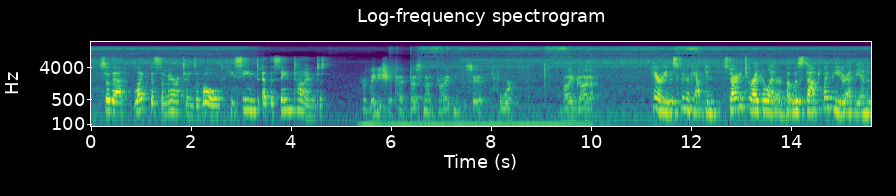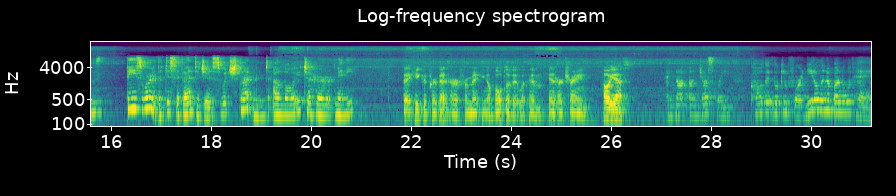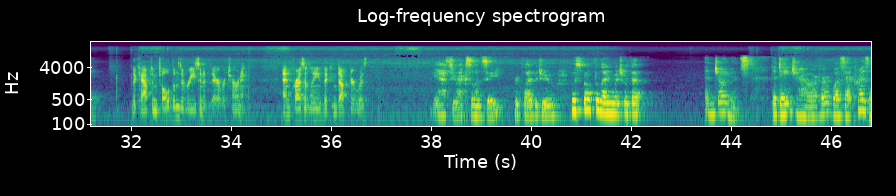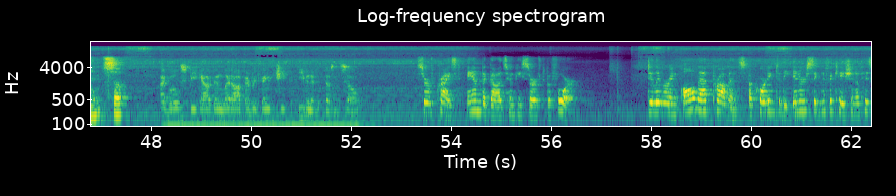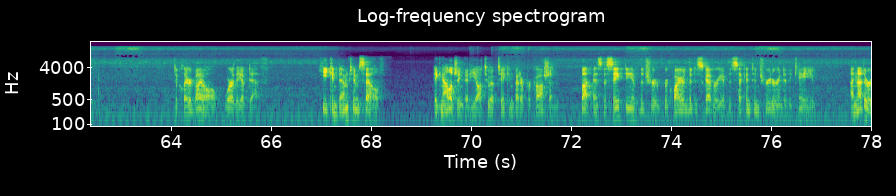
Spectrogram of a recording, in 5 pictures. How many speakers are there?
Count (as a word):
eight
